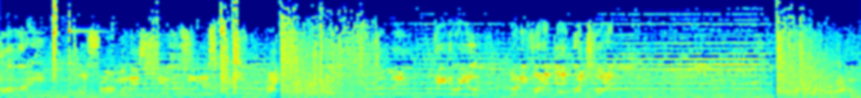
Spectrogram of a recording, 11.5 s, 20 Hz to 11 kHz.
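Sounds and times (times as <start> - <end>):
steady tonal drone: 0.0 - 10.4
rifle shot fired into water: 3.8 - 4.5, 10.4 - 11.3.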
